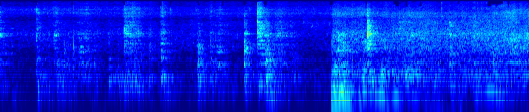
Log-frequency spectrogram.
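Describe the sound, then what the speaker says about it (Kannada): Mutton sizzles in a pan with garlic, onion and turmeric, a steady close frying hiss broken by scrapes and clinks of a spoon stirring, which grows louder partway through. "ಮಟನ್ ಬೇಯ್ತಾ ಇದೆ, ನಿಧಾನಕ್ಕೆ ಬೇಯ್ತಾ ಇದೆ."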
